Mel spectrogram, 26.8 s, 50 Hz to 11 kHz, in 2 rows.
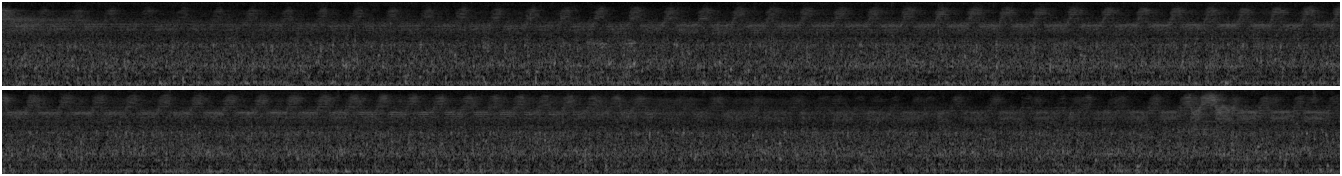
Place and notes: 頂草楠, 種瓜坑溪, Puli Township - The upper reaches of the river
Cicadas called, Stream sound, Frogs called, The upper reaches of the river, Bird sounds
Zoom H2n MS+XY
